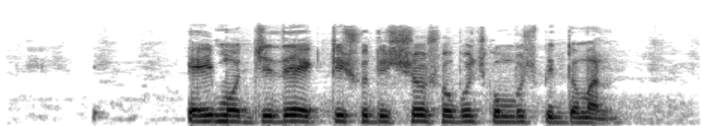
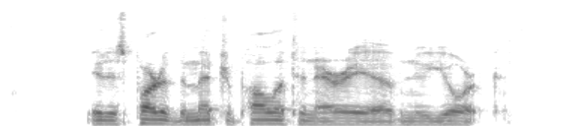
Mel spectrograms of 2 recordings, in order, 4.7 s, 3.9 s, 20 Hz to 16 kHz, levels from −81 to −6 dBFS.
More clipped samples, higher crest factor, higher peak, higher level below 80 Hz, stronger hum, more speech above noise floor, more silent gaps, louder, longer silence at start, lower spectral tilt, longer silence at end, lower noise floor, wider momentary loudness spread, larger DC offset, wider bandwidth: neither; second, 14 dB vs 22 dB; first, -2 dBFS vs -22 dBFS; first, -56 dBFS vs -68 dBFS; neither; about the same, 41 dB vs 41 dB; neither; first, -14 LUFS vs -42 LUFS; first, 1.25 s vs 0.6 s; about the same, -6 dB/octave vs -5.5 dB/octave; about the same, 0.55 s vs 0.55 s; second, -56 dBFS vs -83 dBFS; about the same, 7 LU vs 8 LU; neither; second, 7.6 kHz vs 11.5 kHz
